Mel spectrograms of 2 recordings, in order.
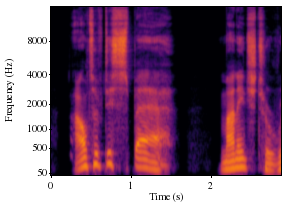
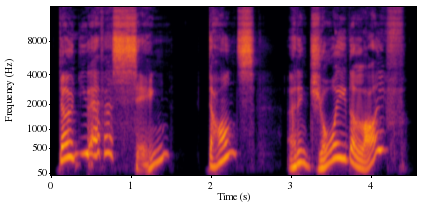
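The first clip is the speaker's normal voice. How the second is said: higher, teasing voice of a carefree grasshopper; mocking grasshopper; 7 semitones higher than usual. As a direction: sneer playfully at the hard-working ants. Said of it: "The grasshopper made fun of the ants and said".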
